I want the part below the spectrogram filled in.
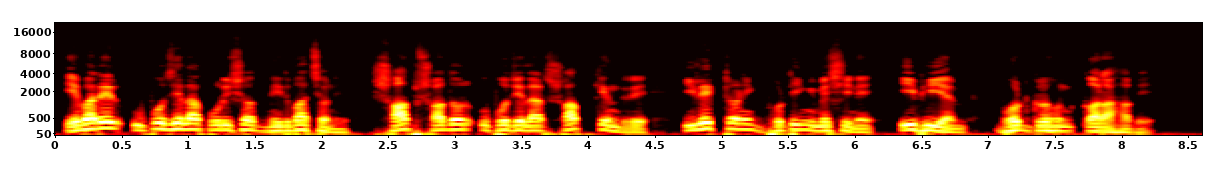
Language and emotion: Bengali, neutral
